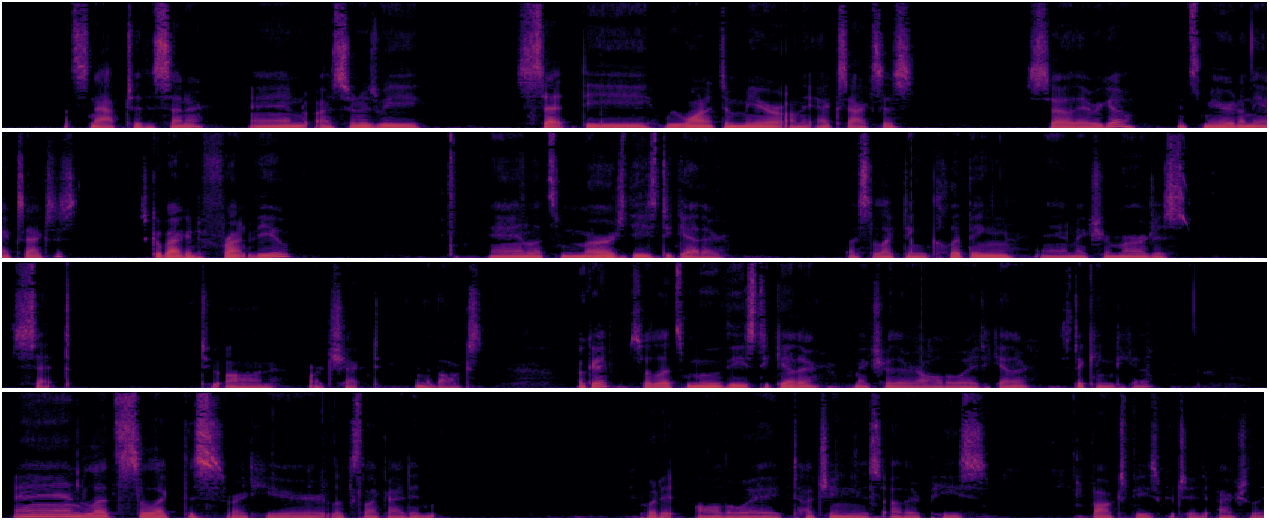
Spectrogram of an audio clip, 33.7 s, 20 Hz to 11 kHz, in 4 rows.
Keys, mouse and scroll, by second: 11.2 middle click, 11.5 Tab, 12.3 a, 12.7 b, 13.4 a, 19.3 b, 20.9 g, 22.4 a, 24.7 b, 27.1 b, 27.8 b, 30.8 g, 33.3 g.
